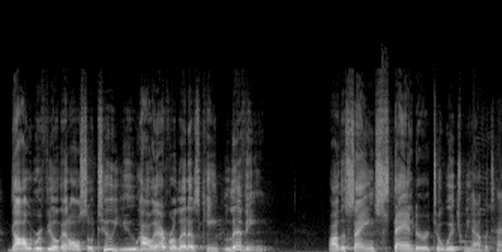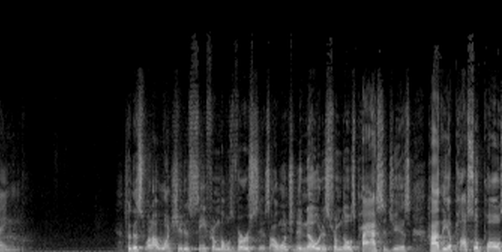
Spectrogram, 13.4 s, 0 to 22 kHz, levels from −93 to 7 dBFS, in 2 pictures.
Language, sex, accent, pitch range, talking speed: English, male, American, 160-220 Hz, 200 wpm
